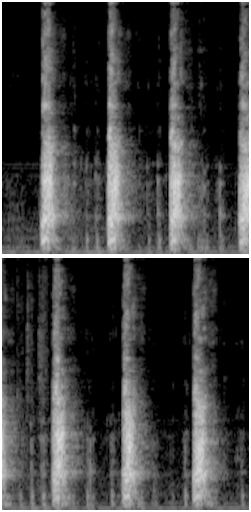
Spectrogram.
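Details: In NYC an English Bulldog, annoyed by a ladder, gives seven evenly spaced, forceful barks, each just under a second apart, in an otherwise quiet room.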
